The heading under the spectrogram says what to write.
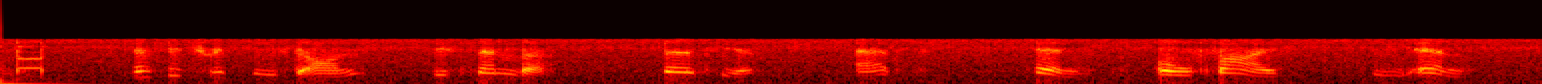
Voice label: voicemail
